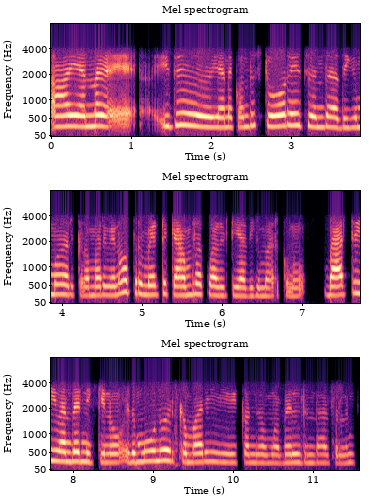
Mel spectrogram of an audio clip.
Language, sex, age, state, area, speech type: Tamil, female, 18-30, Tamil Nadu, urban, conversation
